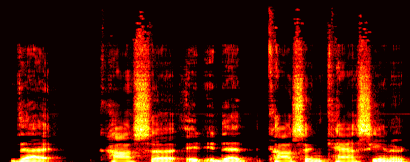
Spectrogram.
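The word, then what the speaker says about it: Kassa: His real name is what? Cass. It's similar Casa. – To Cassa. – Casa. – It's Cassa. Yeah.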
